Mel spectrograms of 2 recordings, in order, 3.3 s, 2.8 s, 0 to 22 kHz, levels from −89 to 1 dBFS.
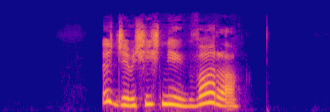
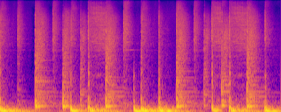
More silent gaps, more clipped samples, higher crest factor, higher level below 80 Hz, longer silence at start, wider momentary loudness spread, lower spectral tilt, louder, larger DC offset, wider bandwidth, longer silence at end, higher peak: neither; neither; about the same, 16 dB vs 12 dB; second, -58 dBFS vs -14 dBFS; first, 1.05 s vs 0 s; about the same, 7 LU vs 5 LU; second, -2 dB/octave vs -5.5 dB/octave; about the same, -14 LUFS vs -14 LUFS; neither; second, 12.5 kHz vs over 20 kHz; first, 0.95 s vs 0 s; about the same, -2 dBFS vs 0 dBFS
